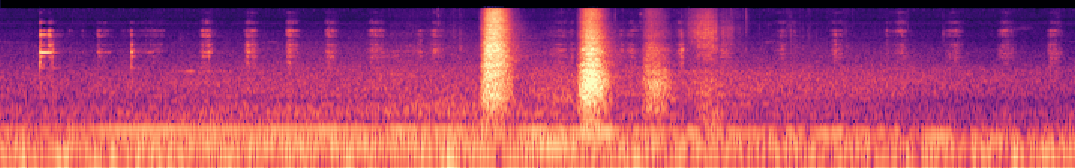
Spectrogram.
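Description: Light metallic clicking, two or three ticks a second, as hands work at a drum-brake axle hub and its stud holes, with two short, loud hisses about half a second apart in the middle and two fainter ones just after.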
